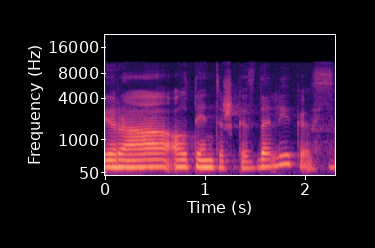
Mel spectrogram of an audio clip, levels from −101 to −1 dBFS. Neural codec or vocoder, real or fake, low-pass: none; real; 10.8 kHz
